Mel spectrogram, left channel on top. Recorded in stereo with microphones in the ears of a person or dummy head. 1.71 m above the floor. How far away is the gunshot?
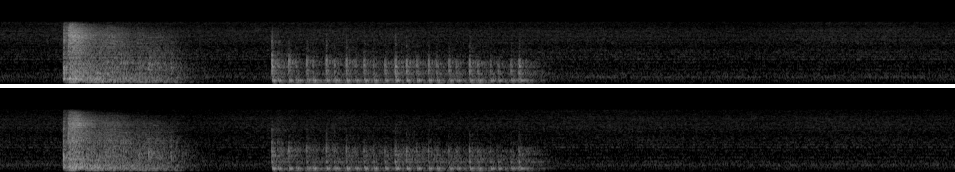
About 1.7 m.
